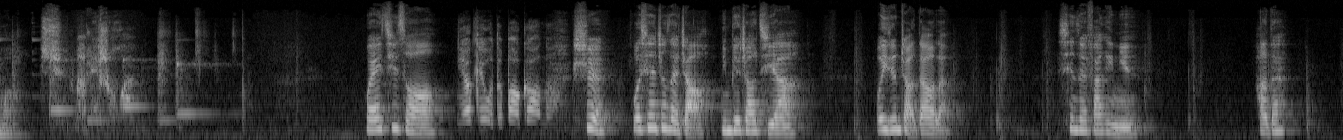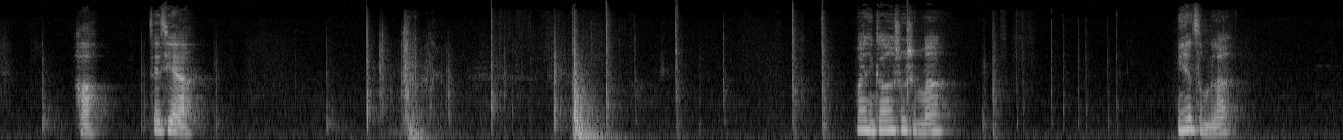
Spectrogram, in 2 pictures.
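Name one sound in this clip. A young woman talks cheerfully on a phone, close by.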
